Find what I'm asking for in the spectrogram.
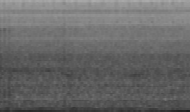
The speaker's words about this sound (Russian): Затем она перевела взгляд обратно на руль и тронулась с места.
